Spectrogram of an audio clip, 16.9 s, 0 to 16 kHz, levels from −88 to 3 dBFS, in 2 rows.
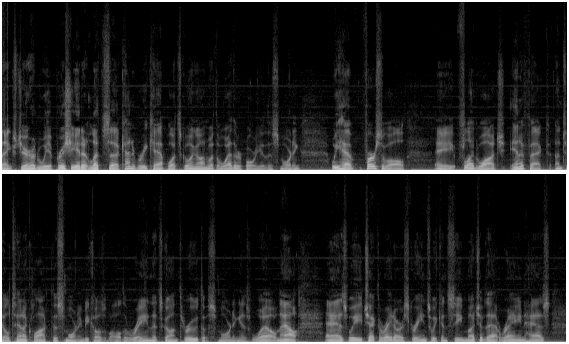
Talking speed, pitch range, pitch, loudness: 220 wpm, 80-115 Hz, 95 Hz, -32 LUFS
